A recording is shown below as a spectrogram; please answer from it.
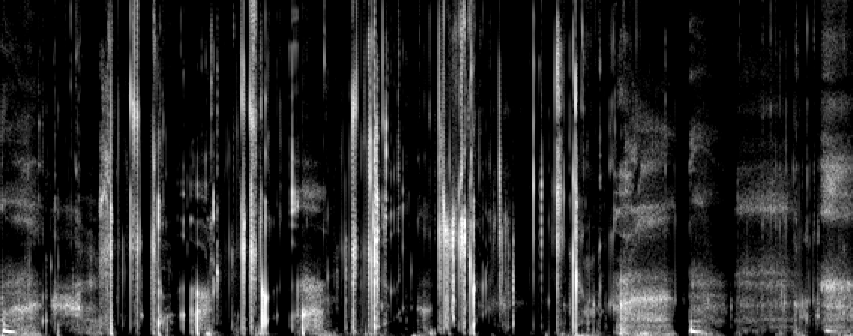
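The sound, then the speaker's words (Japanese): Wet licking and mouth noises from ASMR ear cleaning with the tongue: many irregular slurps, smacks and clicks in close succession, broken by breathy sighs and brief pauses. “こちらの耳の方が何かいっぱい溜まっています。しっかり舌でお掃除させていただきます。”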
